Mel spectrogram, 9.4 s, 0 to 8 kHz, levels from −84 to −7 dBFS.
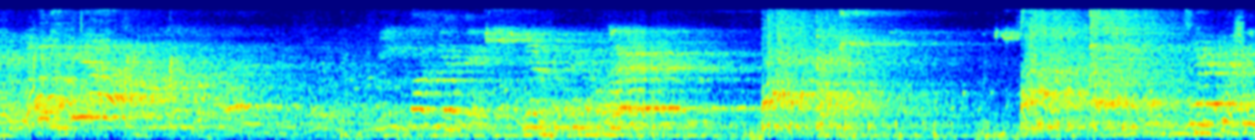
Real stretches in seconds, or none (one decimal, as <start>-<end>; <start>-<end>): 0.0-7.8; 8.8-9.4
